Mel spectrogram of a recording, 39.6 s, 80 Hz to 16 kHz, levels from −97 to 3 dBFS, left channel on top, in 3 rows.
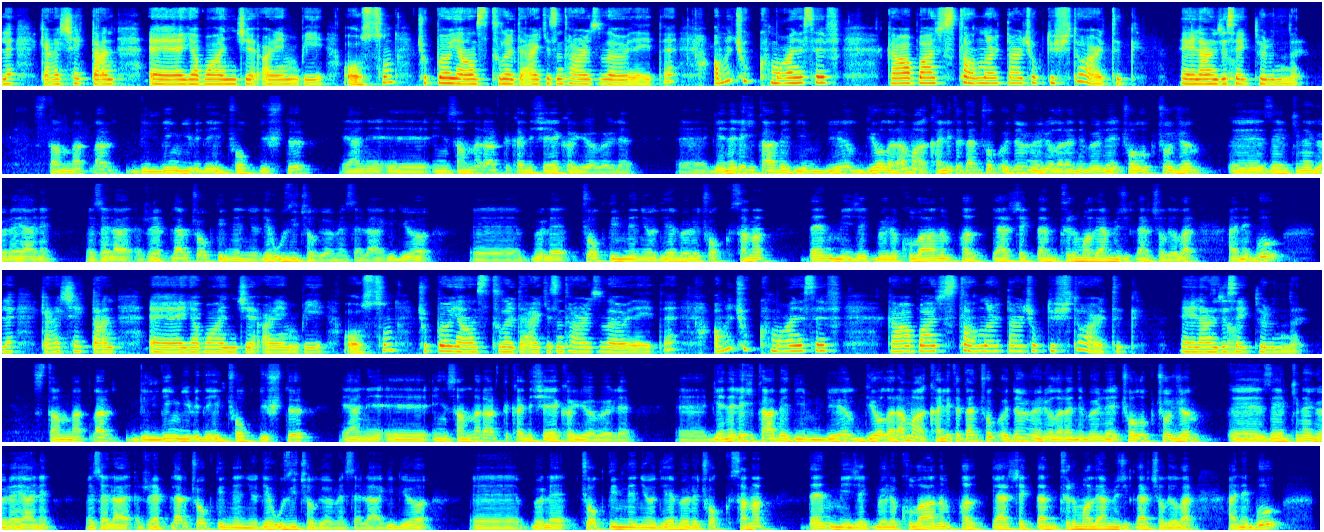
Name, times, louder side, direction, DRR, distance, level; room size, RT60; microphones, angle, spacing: voice 1, 0.0-11.3 11.8-13.0, left 6 dB, 50° left, 0.3 m, -26 dB
voice 2, 13.7-16.3 16.6-19.5 20.0-26.9 27.2-30.7 31.1-34.1 34.4-39.2, right 2 dB, 55° right, 0.5 m, -32 dB
3.0 x 2.2 x 2.5 m
head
